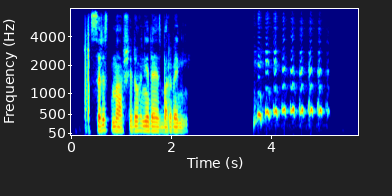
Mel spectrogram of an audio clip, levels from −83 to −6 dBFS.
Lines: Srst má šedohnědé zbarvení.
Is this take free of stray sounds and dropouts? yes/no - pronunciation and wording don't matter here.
no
